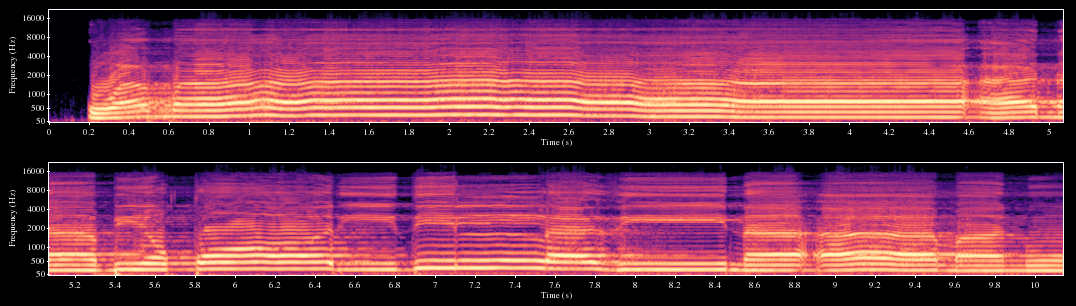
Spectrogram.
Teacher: Na dibaca pendek karena sifir mustatil menghilangkan tanda panjang ketika kita melanjutkan bacaan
